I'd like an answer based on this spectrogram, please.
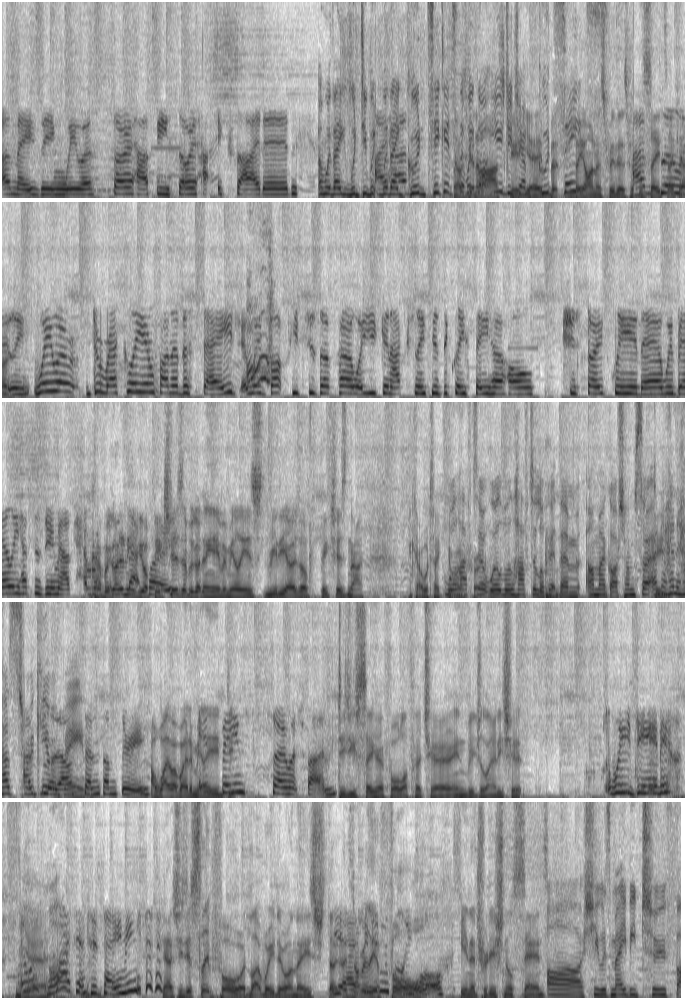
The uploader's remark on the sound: calls us up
